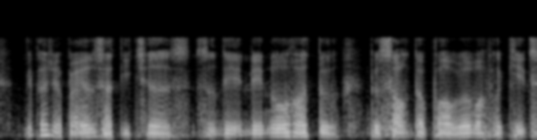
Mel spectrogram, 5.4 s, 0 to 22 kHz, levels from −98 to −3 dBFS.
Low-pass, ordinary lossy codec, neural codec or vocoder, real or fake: 7.2 kHz; none; vocoder, 22.05 kHz, 80 mel bands, WaveNeXt; fake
